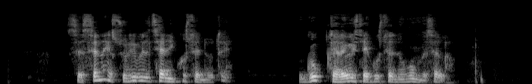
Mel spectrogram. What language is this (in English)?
Basque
